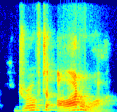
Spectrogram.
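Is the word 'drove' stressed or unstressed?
unstressed. The stress falls away from the word drove. The speaker calls it wrong. "It sounds unnatural"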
